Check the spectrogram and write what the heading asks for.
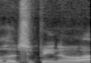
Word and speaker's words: Hood-Schifino: Okay, so Hood-Schifino out of, I actually pronounced that right.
